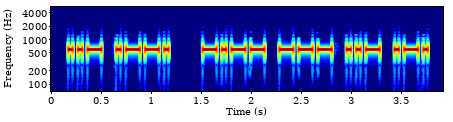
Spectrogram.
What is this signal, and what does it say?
Morse code, heard as a keyed tone, about 25 wpm, 600 Hz. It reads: UP YOUR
